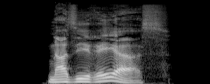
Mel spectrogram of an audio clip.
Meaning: genitive singular of Nasiräer
- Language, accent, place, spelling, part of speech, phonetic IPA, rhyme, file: German, Germany, Berlin, Nasiräers, noun, [naziˈʁɛːɐs], -ɛːɐs, De-Nasiräers.ogg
